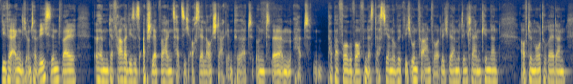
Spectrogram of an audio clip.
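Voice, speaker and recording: A man's voice: low voice, level tone, brisk, darkish tone. A young man from Germany telling memories as a podcast guest, casual and reflective, with hesitant phrasing. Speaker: podcast guest recalling family travels. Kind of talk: casual storytelling.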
